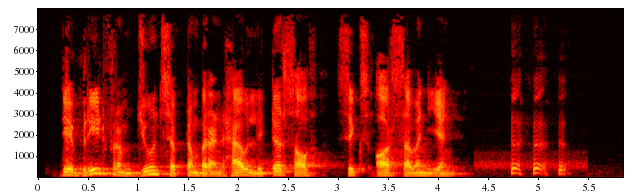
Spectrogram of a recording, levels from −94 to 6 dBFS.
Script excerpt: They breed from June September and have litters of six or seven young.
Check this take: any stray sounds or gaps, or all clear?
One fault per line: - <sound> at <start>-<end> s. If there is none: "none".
- laugh at 4.7-5.4 s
